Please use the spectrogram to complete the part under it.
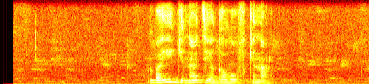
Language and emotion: Russian, neutral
